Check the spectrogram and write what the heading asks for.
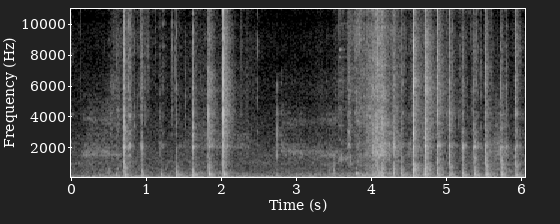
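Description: Irregular clicks and taps of the plastic hose end of a vacuum cleaner being handled while debris is cleared from it, with a short rustle about four seconds in.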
